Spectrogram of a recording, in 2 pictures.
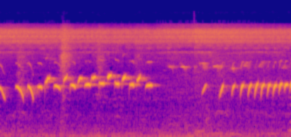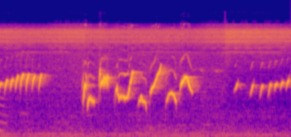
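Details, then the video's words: Singing one-year-old white-rumped shama of Aceh forest descent, meant to stir quiet shamas: repeated rapid note runs that rise gradually, followed by a burst of loud varied whistled slurs and chirps, then another run. "Si paling ribut murai trah hutan aceh COCOK UNTUK PANCINGAN"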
